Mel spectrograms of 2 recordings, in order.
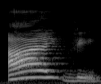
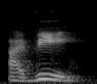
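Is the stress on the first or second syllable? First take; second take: first; second. First: The stress is on the first syllable. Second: The stress is on the second syllable.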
